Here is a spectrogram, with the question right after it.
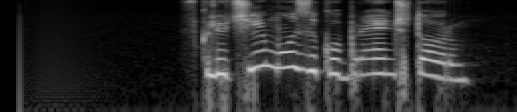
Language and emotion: Russian, neutral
